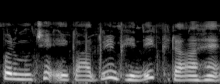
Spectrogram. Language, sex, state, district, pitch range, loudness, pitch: Hindi, female, Himachal Pradesh, Shimla, 200-260 Hz, -17 LUFS, 210 Hz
